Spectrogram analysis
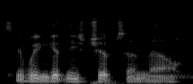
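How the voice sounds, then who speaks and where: A man with a medium-pitched voice and plenty of vocal fry talks through hands-on work as a hobbyist host. His delivery is casual and unhurried. He thinks out loud, often half muttering to himself as he goes. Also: huge pitch swings. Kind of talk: casual hands-on build narration.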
